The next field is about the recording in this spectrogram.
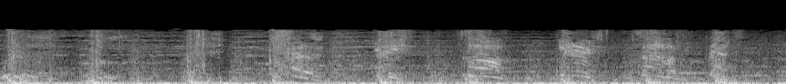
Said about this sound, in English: After a while, all I'm doing is pounding wet chunks of bone into the floorboards, so I stop.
